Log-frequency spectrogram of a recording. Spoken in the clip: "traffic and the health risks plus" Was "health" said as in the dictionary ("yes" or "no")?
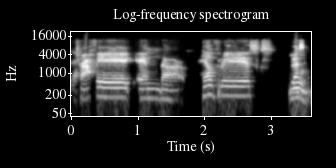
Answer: yes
